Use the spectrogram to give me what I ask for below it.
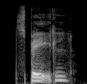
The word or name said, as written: spatel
